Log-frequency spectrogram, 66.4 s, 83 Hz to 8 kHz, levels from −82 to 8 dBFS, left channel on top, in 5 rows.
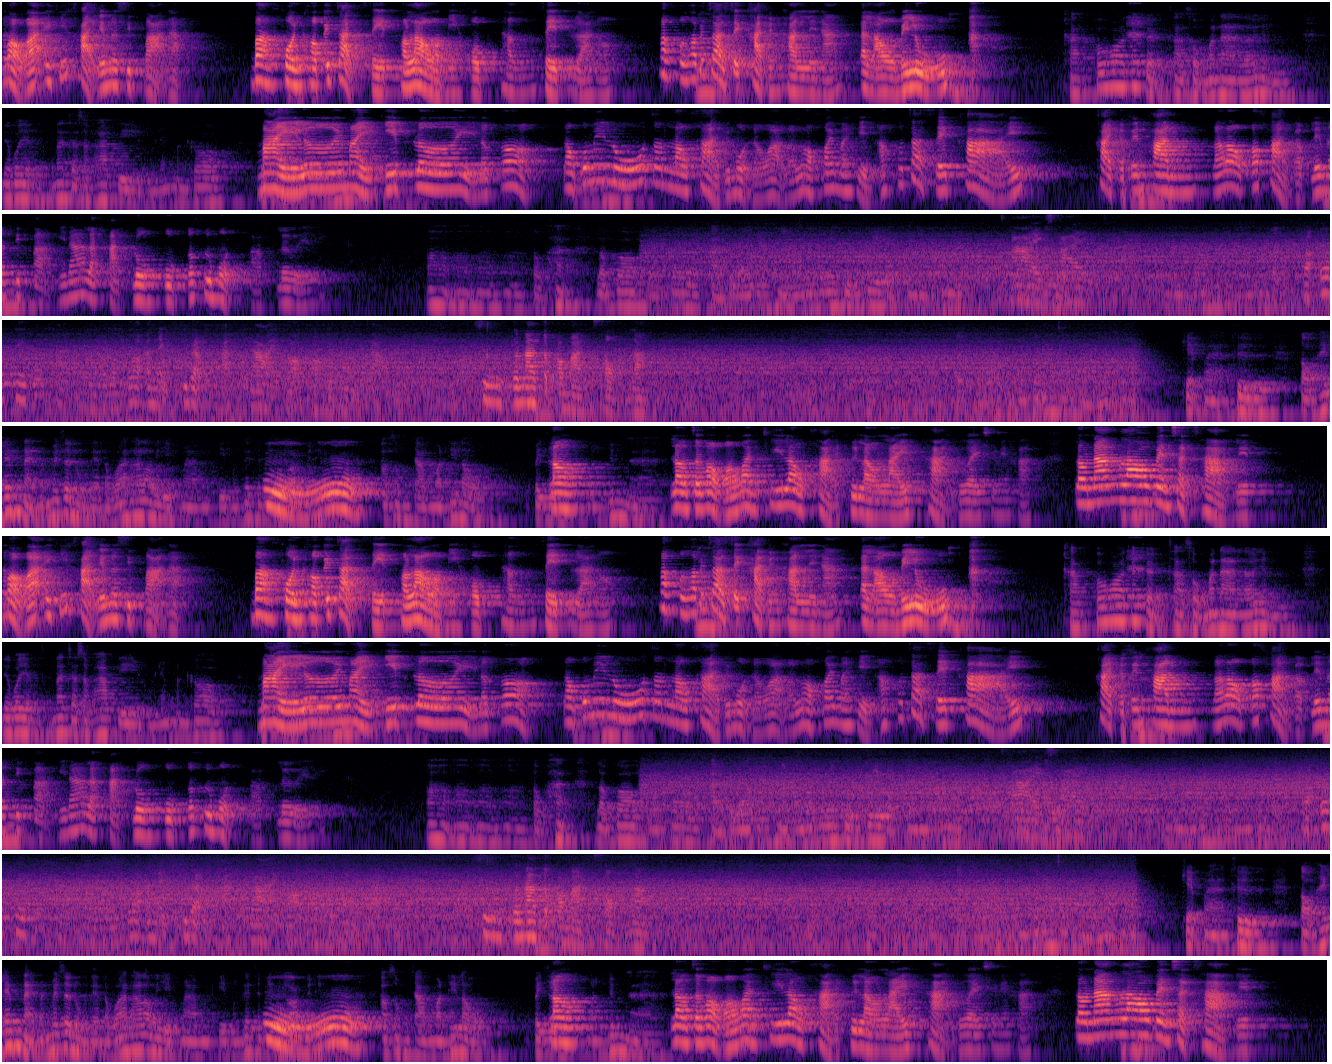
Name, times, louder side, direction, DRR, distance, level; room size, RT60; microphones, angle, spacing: voice 1, 0.0-1.8 2.5-6.1 6.6-9.8 15.8-18.6 18.9-23.5 24.2-26.6 26.9-29.7 36.6-37.4 37.7-37.9 38.5-38.6 39.2-43.7 44.6-46.3 55.7-56.7 58.6-58.8 59.8-63.4 63.9-65.6, left 1 dB, 5° left, 3 dB, 0.4 m, -25 dB
voice 2, 6.9-7.2 9.4-9.7 10.6-15.5 15.9-17.2 19.0-19.5 24.5-24.8 26.5-26.8 30.8-36.2 36.6-37.3 38.2-39.8 45.0-45.5 47.7-48.0 48.4-51.2 51.6-56.5 56.9-58.0 58.4-58.7 59.0-59.8 64.3-64.5, right 2 dB, 40° right, 4 dB, 1.1 m, -38 dB
sound 1, 32.9-51.2, right 3 dB, 65° right, 1.0 m, -36 dB
12.5 x 5.8 x 4.1 m, 1.1 s
head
